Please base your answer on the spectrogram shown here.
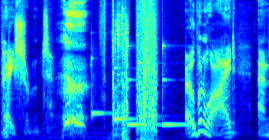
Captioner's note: gasps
